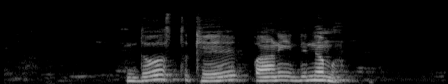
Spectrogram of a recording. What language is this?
Sindhi Bhil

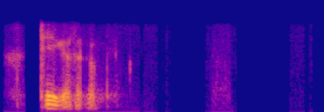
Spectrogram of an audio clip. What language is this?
Dogri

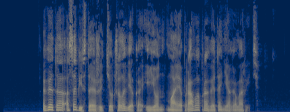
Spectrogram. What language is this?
Belarusian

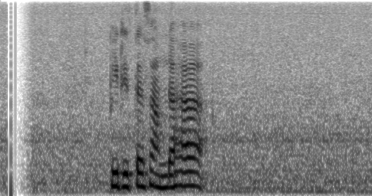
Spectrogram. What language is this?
Sinhala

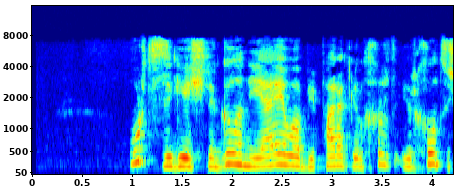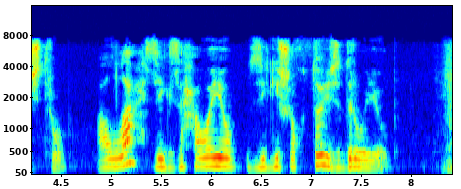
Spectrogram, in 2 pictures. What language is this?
Abkhazian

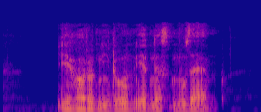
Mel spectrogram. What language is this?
Czech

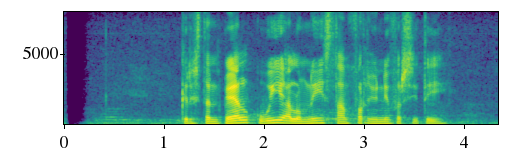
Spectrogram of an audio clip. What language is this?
Javanese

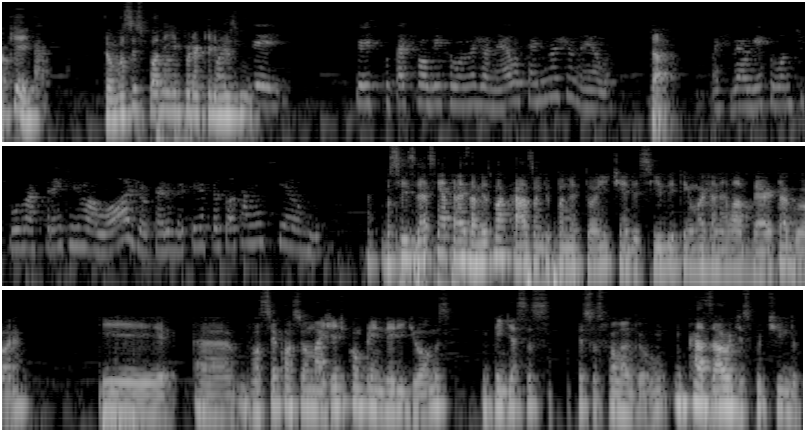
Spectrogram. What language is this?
Portuguese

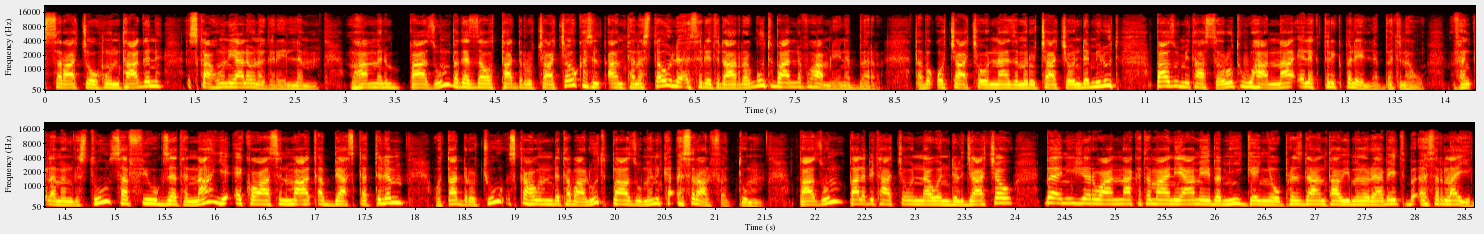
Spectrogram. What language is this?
Amharic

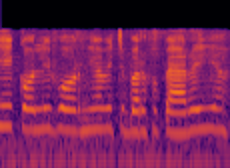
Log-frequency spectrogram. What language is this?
Punjabi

